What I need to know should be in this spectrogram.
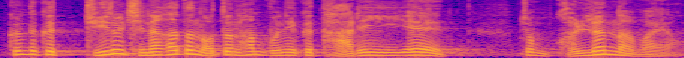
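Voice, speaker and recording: A man's voice: fairly high pitch, expressive, normal speed, darkish tone. A male pastor telling a personal story in a sermon, conversational and full of hesitant fillers, speaking from the pulpit of a church sanctuary. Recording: long reverb of a church hall.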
